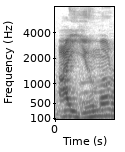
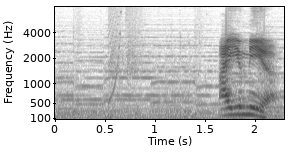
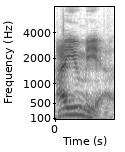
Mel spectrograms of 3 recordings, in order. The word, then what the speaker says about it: Ayumiya: Or am I supposed to say, is it Ayuma, or is it Ayumiya, or is it Ayumiya, or is it Ayumi? How do I pronounce it? Ayumiya? Ayumiya, that's the way to pronounce it.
